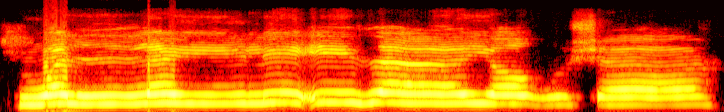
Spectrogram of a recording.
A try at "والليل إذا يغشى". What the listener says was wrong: वल्लैल, अच्छा ये या ग नहीं करना, गैन में कलकला नहीं होता है। वल्लैल इज़ा यग़शा, या ग नहीं है। वल्लैल इज़ा यग़शा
